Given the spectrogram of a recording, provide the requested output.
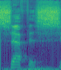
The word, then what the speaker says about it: Cephas: Yeah, it is Cephas.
